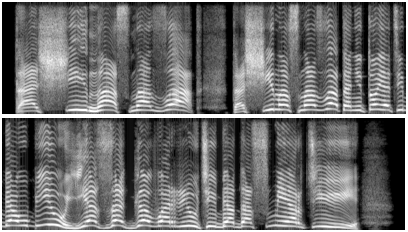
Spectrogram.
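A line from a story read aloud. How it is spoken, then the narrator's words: Screaming again. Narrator (Russian): Паучиха закричала вновь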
